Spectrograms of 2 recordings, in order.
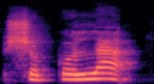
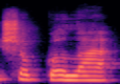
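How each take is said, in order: First: "chocola" ending on an open "la", no "de"; casual spoken Dutch "chocola"; ending dropped. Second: "chocolade" with the final "de" sounded separately; careful full-form "chocolade", ending -de audible; full ending pronounced. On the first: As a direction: drop the last syllable, just "chocola". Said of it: "just say chocola". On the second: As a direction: set off the last syllable of "chocolade". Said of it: "So we're not pronouncing chocolade". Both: Shown as a demonstration.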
